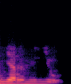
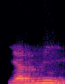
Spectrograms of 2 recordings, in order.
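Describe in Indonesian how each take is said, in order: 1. Kata ini berakhir dengan tambahan suku kata yu. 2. Kata ini tidak berakhir dengan vokal u.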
